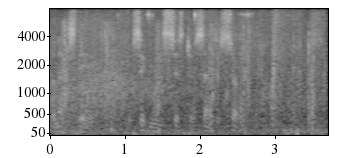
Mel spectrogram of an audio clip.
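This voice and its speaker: An actor playing a grave storyteller of old legends in a video game, measured and suspenseful. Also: male voice, fairly low pitch, heavy background noise, close to an everyday voice. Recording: clear background ambience.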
